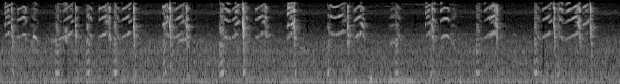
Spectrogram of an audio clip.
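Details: In Harrisburg, USA, a peregrine falcon utters rapid strings of shrill, high chevron-shaped notes, grouped in bursts roughly every second, with low hum in the background.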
